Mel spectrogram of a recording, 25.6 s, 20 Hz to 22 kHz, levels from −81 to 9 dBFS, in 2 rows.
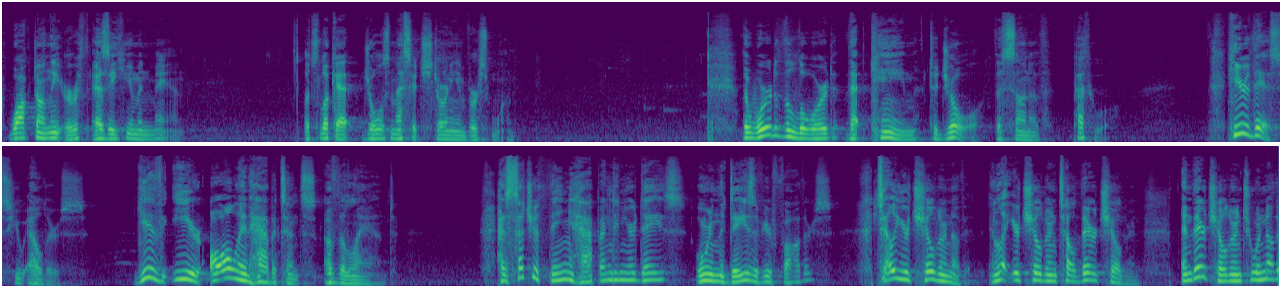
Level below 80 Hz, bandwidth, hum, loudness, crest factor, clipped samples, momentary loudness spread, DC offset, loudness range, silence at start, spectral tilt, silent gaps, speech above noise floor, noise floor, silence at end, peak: -62 dBFS; 16.5 kHz; none; -19 LUFS; 18 dB; under 0.1%; 18 LU; under 0.1%; 5 LU; 0.1 s; -5 dB/octave; none; 44 dB; -62 dBFS; 0 s; -2 dBFS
